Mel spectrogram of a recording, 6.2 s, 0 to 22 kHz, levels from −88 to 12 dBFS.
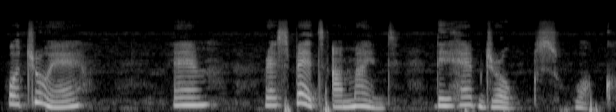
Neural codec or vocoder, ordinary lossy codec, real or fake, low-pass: none; none; real; 9.9 kHz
